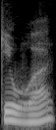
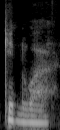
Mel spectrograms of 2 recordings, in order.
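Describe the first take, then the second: First: The n sound is dropped before the w. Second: The n sound is pronounced clearly before the w. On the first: The speaker calls it wrong. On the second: The speaker calls it right. "tapi kinwa"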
